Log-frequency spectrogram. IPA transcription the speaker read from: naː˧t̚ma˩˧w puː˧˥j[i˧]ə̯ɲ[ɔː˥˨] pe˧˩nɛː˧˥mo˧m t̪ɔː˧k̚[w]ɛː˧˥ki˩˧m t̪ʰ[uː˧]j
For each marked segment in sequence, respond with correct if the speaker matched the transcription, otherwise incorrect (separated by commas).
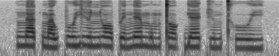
incorrect, correct, incorrect, incorrect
